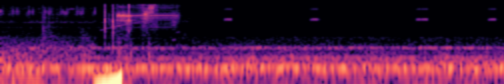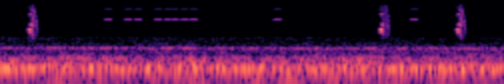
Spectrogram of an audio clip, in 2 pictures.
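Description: Short electronic menu beeps and clicks sound as selections are made.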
